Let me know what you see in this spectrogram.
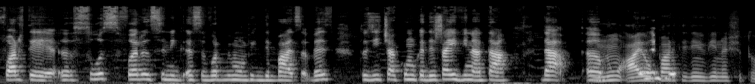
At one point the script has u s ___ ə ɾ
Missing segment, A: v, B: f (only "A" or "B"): B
